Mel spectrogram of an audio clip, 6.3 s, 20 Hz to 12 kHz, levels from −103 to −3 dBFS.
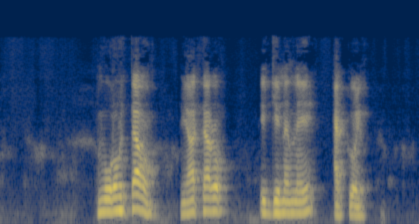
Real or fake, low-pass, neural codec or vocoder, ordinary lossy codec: fake; 7.2 kHz; codec, 16 kHz, 1 kbps, FunCodec, trained on LibriTTS, 50 frames a second; MP3, 64 kbps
